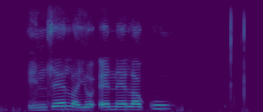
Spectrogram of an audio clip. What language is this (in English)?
Tsonga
